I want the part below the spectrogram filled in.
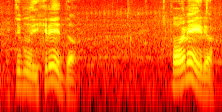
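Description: A man's voice: fairly high pitch, sing-song, fairly quick, a crowd in the background. A man, a guest player, chatting in a self-mocking way.

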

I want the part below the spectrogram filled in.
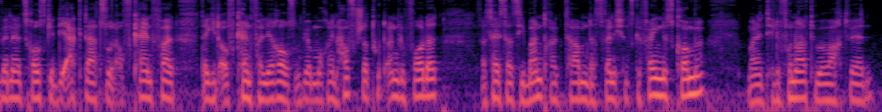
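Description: A young man with telling a real-life story in a casual, animated way, acting out the lines of the people in it. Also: medium pitch. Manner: slangy, animated, acts out quoted lines.

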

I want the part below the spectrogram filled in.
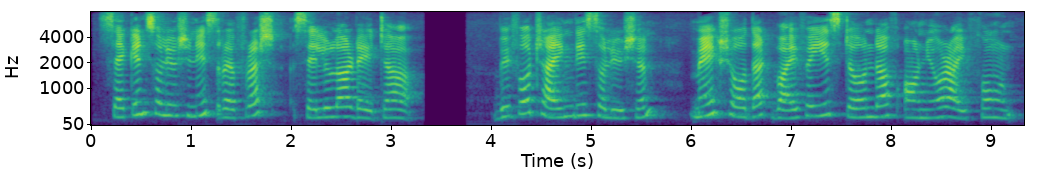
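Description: This is scripted tutorial narration read by a woman whose pitch sits fairly high. She moves through the steps in a measured, teaching tone.

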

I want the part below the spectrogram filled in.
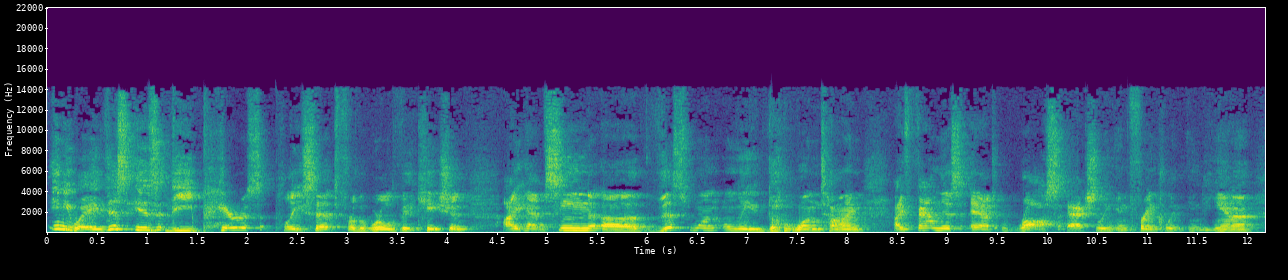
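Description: A man hosting a casual toy review video, talking in a relaxed, rambling way with lots of fillers. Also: on the high side, unhurried. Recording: echoey room.

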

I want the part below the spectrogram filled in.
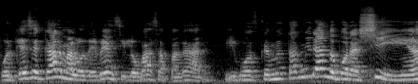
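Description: A woman's voice: a little high, a bit bright, far from the mic. A woman playing a brash female psychic who scolds and mocks in a dramatic comic card reading. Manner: scolding, dramatic, laughs at her own jabs.

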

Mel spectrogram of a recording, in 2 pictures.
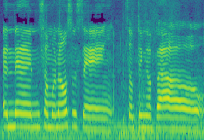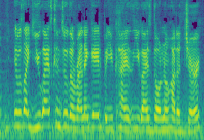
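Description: A woman's voice: mid-range voice, fairly even intonation, moderate pace, few pauses, a bit bright, rough recording. A young woman chatting casually in a car at night, telling stories in a rambling way full of likes, picked up by a dashboard camera. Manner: rambling storyteller, many likes. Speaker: guest. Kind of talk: casual chat. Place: inside a parked car at night. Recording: car with noise behind.

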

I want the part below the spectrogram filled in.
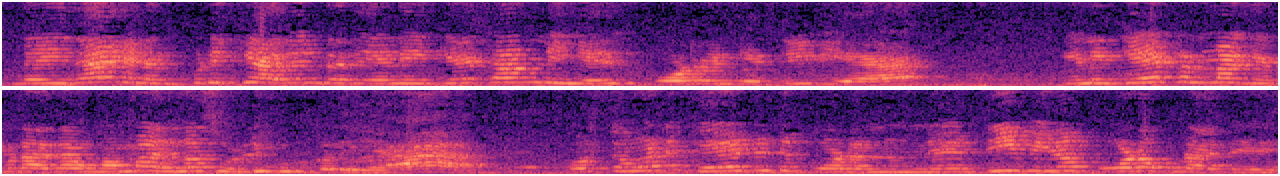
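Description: A stern aunt scolds and lectures the children of the house in a high, sharp voice, as a woman acts her out. She is recorded from a distance in an echoey room, with household noise behind her. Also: quick pace, close to an everyday voice. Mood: scolding. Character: strict scolding aunt, middle-aged woman. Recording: echoey room, far from mic, noisy.

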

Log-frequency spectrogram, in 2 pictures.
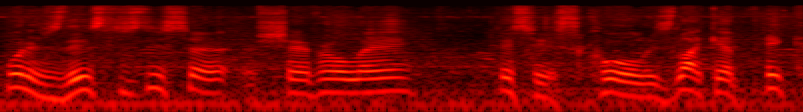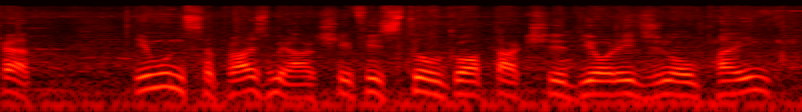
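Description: With background noise around him, a vlogger at a car meet talks briskly in a fairly high voice. He walks through the outdoor car park casually and enthusiastically, admiring things and asking viewers questions.

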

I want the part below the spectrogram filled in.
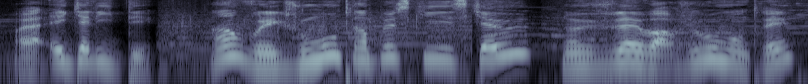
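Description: A man's voice: high voice, animated, racing, warm tone, faint music behind. Exasperated, sarcastic man gaming. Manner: exasperated, sarcastic, swears a lot. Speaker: gaming channel host. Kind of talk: casual gameplay commentary.

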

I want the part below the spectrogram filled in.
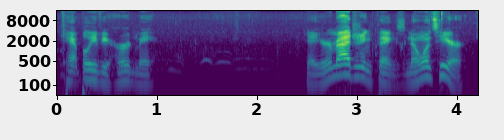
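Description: A young man giving casual gameplay commentary, chatty and thinking aloud, with excitable reactions. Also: mid-range voice, moderate pace. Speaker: let's play host. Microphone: desktop USB condenser mic.

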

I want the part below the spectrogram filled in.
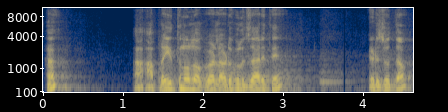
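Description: A male pastor preaching and praying, dropping low and quiet, then rising with passion. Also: moderate pace, in a large hall, soft background music. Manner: impassioned preaching, swings between quiet and loud. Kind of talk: sermon and prayer.

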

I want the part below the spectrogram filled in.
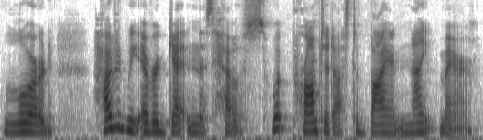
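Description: A woman giving a dramatic reading of a short story, acting out each character and rising loud for the shouting and panicked lines. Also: fairly low pitch, measured pace, vocal fry. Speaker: reader.

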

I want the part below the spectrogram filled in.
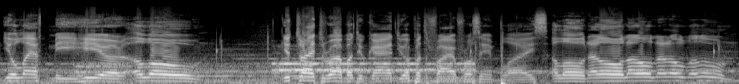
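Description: A man's voice: a little high, moderate pace, pitched above the performer's own voice, lightly acted. A man voicing a female ghost bride, lonely and wounded, lamenting and repeating words as in dialogue from a game. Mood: wounded, accusing. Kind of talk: reading game dialogue aloud in character. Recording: loud game music behind the voice.

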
